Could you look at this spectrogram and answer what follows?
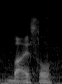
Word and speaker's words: Beisel: Beisel. Yeah. Or is how I would pronounce it. It's spelled like Bissell, the Bissell vacuum cleaner.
